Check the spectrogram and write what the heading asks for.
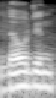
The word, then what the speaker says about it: doting: see his faults okay now with doting i would actually use a a flap t there instead of doting i would say doting like a doting parent like a dodean parent there you go that's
